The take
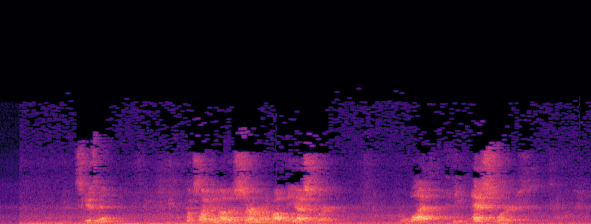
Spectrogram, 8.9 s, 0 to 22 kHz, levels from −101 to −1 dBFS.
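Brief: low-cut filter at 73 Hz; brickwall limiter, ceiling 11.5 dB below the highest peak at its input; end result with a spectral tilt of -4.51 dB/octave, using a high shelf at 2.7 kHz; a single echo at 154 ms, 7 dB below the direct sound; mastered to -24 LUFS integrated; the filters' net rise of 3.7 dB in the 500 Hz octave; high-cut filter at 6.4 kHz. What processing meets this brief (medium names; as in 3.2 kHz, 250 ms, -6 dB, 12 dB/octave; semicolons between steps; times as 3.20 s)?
high-pass 73 Hz; low-pass 6.4 kHz; peaking EQ 500 Hz +4.5 dB; treble shelf 2.7 kHz +3.5 dB; peak limiter -13.5 dBFS; delay 154 ms -7 dB; trim -0.5 dB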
